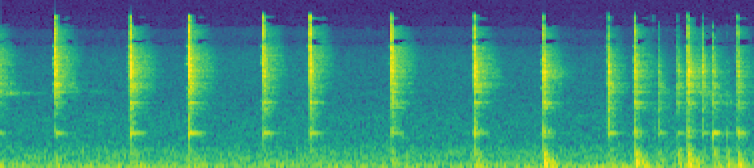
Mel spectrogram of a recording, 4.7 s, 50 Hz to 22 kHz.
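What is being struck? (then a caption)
Metal aerosol can. A handheld Lysol metal aerosol can is tapped on its body with long nails, giving 13 sharp, bright metallic clicks with almost no ring. The taps come at a slow, steady pace at first, then quicken into a faster cluster toward the end.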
